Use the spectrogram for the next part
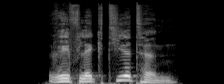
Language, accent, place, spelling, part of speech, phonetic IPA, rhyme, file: German, Germany, Berlin, reflektierten, adjective / verb, [ʁeflɛkˈtiːɐ̯tn̩], -iːɐ̯tn̩, De-reflektierten.ogg
- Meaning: inflection of reflektieren: 1. first/third-person plural preterite 2. first/third-person plural subjunctive II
